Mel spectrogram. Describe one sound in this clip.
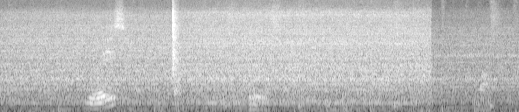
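A range hood fan whirs steadily, then shuts off.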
